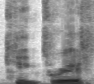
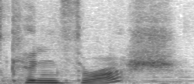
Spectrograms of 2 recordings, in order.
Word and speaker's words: King Thrush: That's what King Thrash told me. So it's got to be true. But So the issue is his name wrong. His name is King Thrush.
